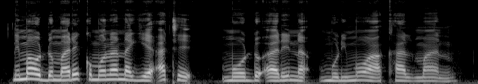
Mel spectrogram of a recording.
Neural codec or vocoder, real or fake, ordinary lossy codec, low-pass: none; real; none; none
